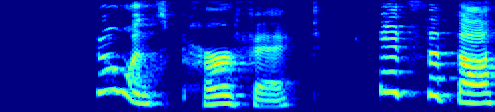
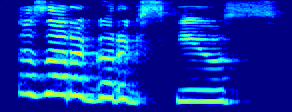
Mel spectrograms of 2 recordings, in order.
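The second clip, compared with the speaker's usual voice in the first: usual speaking voice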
